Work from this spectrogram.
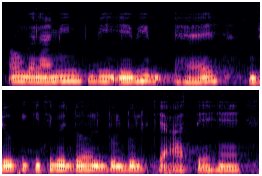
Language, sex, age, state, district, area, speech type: Hindi, male, 18-30, Bihar, Samastipur, rural, spontaneous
